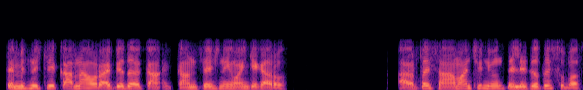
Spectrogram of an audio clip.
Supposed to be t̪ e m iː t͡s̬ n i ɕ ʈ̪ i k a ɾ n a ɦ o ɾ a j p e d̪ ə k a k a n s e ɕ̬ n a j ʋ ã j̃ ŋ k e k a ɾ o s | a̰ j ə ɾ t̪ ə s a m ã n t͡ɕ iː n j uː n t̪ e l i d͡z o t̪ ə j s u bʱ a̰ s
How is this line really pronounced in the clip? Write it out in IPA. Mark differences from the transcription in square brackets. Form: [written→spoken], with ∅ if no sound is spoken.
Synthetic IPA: t̪ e m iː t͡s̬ n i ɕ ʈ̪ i k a ɾ n a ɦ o ɾ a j p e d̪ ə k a k a n s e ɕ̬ n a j ʋ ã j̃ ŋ k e k a ɾ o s | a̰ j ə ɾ t̪ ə s a m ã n t͡ɕ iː n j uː n t̪ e l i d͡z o t̪ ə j s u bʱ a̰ s

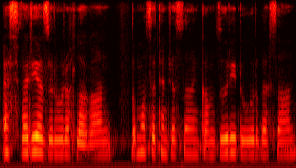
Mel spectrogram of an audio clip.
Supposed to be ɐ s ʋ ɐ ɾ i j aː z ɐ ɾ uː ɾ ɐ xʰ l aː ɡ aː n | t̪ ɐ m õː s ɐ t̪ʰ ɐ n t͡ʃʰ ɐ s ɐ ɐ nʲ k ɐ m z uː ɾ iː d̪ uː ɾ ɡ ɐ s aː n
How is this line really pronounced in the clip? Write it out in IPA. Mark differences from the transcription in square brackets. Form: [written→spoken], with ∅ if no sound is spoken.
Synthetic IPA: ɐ s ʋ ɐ ɾ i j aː z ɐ ɾ uː ɾ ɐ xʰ l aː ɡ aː n | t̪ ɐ m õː s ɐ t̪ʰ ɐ n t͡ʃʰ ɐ s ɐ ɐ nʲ k ɐ m z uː ɾ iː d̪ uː ɾ ɡ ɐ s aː n

